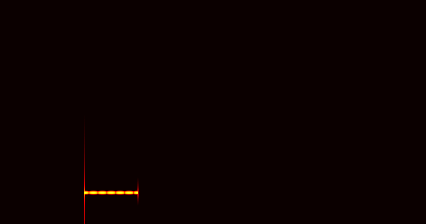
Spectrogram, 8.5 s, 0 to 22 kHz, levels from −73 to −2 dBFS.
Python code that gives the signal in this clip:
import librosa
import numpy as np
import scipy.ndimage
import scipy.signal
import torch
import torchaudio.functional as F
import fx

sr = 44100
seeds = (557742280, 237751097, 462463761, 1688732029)

y = fx.two_tone_beats(sr, length_s=1.07, hz=3110.0, beat_hz=5.6, level_db=-21.5)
